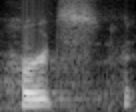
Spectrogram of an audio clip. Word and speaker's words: Hertz: Hertz kind of sounds like when you get hurt, but it's spelled H E R T Z.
